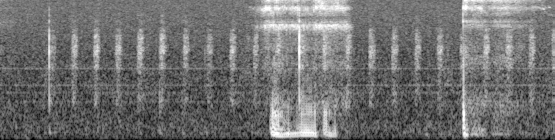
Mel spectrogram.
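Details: A Spitz asleep gives a long, low, fluttering snore lasting nearly a second, then a shorter, sharper snort, while soft, evenly spaced clicks tick through the quiet room.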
